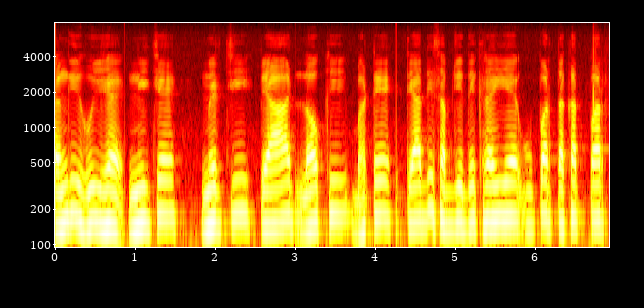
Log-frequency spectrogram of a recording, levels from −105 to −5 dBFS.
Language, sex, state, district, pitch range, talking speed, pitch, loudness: Hindi, male, Chhattisgarh, Bilaspur, 145-175 Hz, 140 wpm, 160 Hz, -17 LUFS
